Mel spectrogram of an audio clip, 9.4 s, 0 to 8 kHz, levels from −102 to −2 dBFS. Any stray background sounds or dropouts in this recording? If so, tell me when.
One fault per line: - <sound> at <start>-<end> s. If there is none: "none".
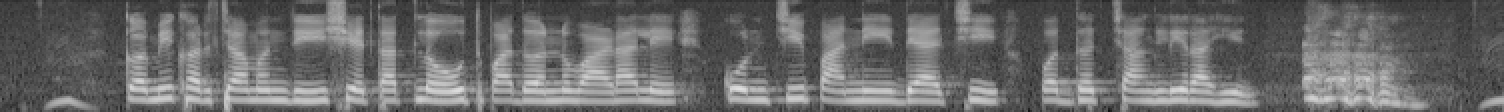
- throat clearing at 8.1-8.9 s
